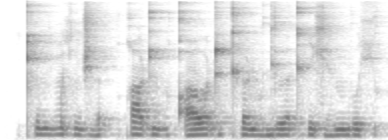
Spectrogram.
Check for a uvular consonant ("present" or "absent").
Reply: present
